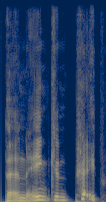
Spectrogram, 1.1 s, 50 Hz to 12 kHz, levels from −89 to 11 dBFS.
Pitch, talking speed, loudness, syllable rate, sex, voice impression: 175 Hz, 225 wpm, -20 LUFS, 4.9 syllables/s, male, very masculine, middle-aged, thick, very tensed, powerful, very bright, slightly soft, very clear, slightly muffled, very fluent, raspy, cool, intellectual, very refreshing, sincere, slightly calm, slightly mature, very friendly, very reassuring, very unique, slightly elegant, very wild, slightly sweet, very lively, slightly strict, intense, slightly sharp, light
